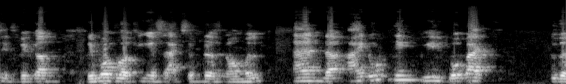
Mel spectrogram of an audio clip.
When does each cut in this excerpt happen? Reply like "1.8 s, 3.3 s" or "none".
2.8 s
